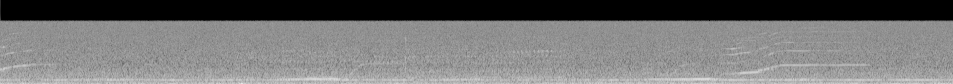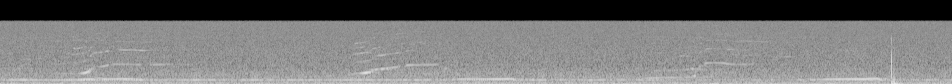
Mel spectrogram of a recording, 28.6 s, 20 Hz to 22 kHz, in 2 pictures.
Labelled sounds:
0.0	0.6	humpback whale, 0.80 to 2.0 kHz
5.4	5.7	humpback whale, 0.83 to 1.1 kHz
10.8	12.4	humpback whale, 0.80 to 5.7 kHz
15.3	16.5	humpback whale, 0.93 to 3.0 kHz
19.6	20.9	humpback whale, 0.80 to 1.8 kHz
24.8	25.4	humpback whale, 0.80 to 1.1 kHz

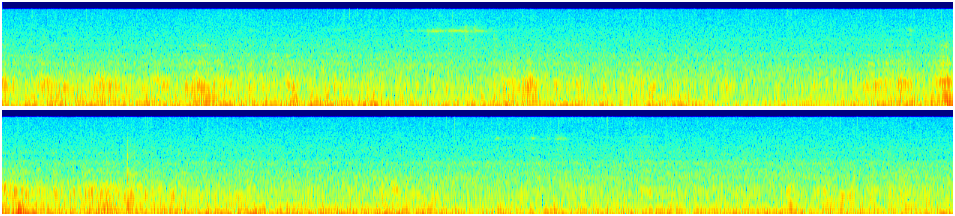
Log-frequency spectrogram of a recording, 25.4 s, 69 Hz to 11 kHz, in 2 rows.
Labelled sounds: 5.5	6.5	vessel noise, 1.8 to 3.6 kHz

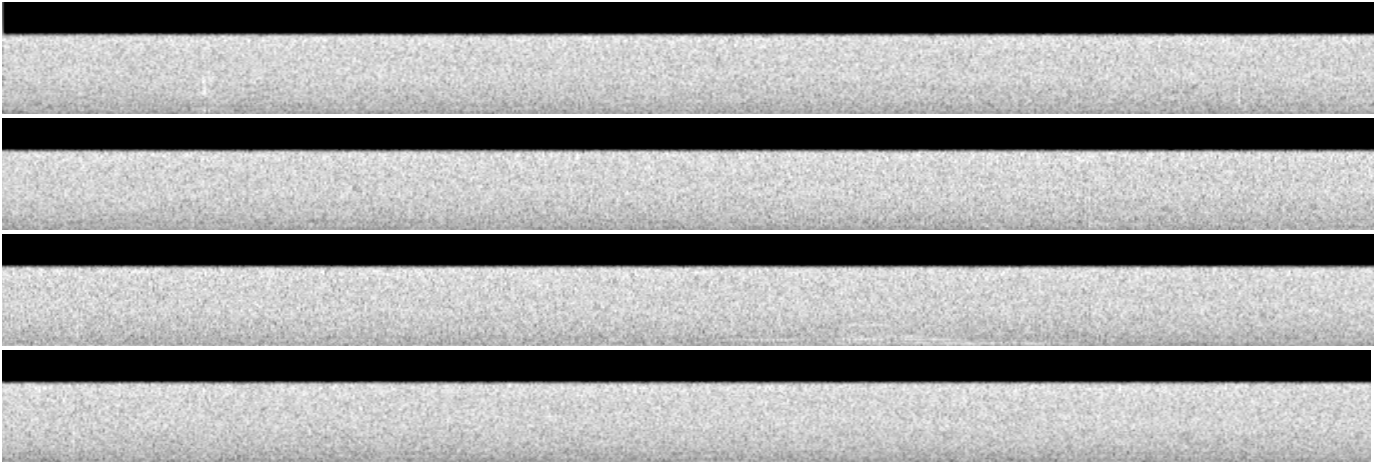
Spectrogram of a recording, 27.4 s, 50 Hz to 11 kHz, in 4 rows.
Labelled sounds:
18.1	18.4	humpback whale, 0.99 to 1.1 kHz

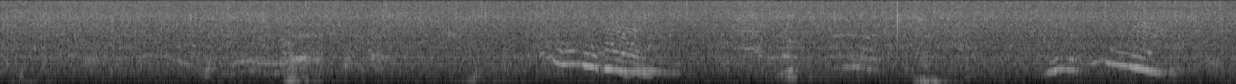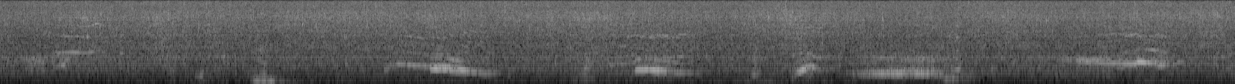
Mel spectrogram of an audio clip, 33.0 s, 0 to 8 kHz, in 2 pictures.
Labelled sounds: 4.9	5.2	humpback whale, 0.78 to 1.1 kHz
7.4	8.6	humpback whale, 0.78 to 1.3 kHz
14.7	15.3	humpback whale, 0.78 to 1.4 kHz
17.2	17.9	humpback whale, 0.91 to 2.3 kHz
21.8	22.2	humpback whale, 1.0 to 2.3 kHz
30.8	32.1	humpback whale, 0.78 to 1.3 kHz

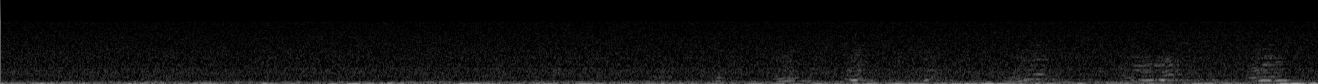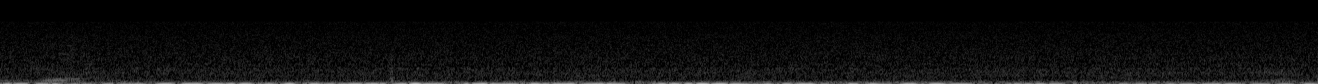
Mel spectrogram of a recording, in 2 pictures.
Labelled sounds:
11.3	11.7	humpback whale, 0.80 to 0.99 kHz

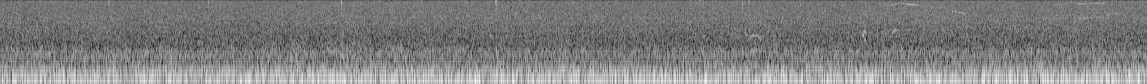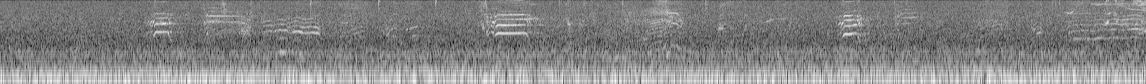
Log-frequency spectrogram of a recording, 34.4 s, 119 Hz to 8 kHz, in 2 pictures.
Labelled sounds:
13.3	13.8	killer whale, 5.6 to 7.1 kHz
16.1	16.6	killer whale, 6.4 to 6.9 kHz
19.3	19.9	killer whale, 1.2 to 4.1 kHz
21.1	22.1	killer whale, 0.58 to 3.3 kHz
24.3	25.3	killer whale, 1.4 to 7.7 kHz
29.6	30.2	killer whale, 1.3 to 4.6 kHz

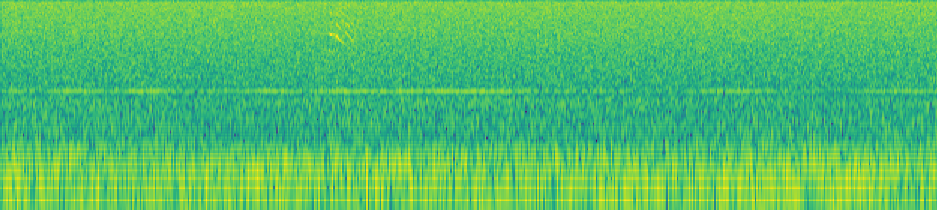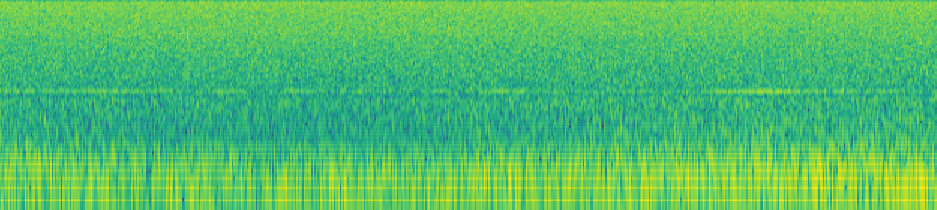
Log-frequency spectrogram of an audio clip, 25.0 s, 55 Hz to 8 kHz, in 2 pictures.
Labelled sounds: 4.4	4.6	Pacific white-sided dolphin, 2.7 to 3.6 kHz

